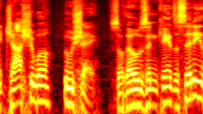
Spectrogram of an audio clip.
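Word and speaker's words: Joshua Uche: was uch the whole time I called him Josh uch so I was I was wrong on both yeah you're the you're the problem I know right uh but he wants to go by Joshua us so those in Kansas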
